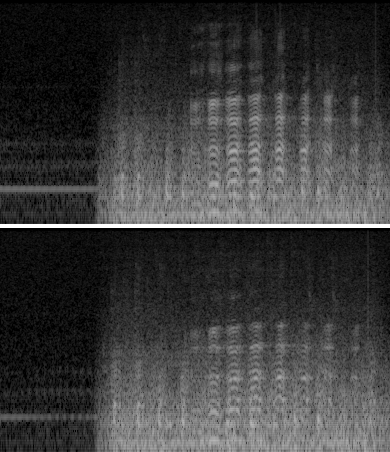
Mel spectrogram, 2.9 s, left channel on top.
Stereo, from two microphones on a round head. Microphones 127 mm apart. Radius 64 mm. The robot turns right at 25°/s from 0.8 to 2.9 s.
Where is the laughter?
65° left, 1.1 m; by 2.8 s 100° left, 1.1 m.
